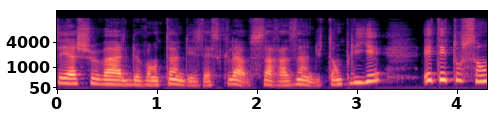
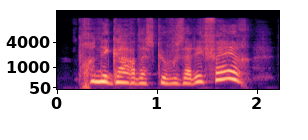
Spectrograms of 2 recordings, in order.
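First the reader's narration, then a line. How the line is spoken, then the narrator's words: Exclaiming. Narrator (French): s'écria Wamba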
